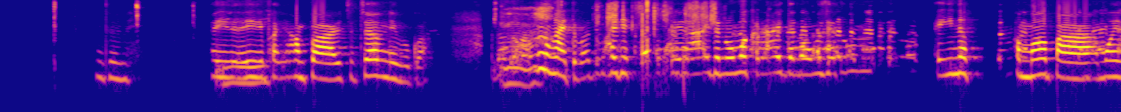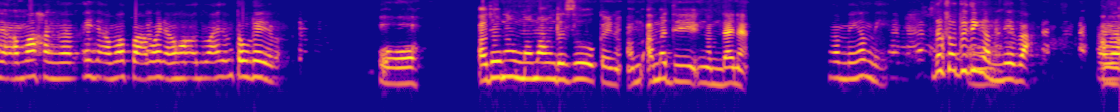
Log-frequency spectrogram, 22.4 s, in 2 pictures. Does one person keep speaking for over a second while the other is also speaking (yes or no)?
no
